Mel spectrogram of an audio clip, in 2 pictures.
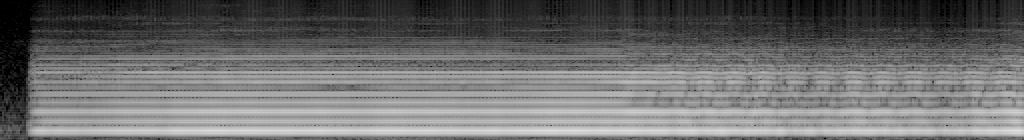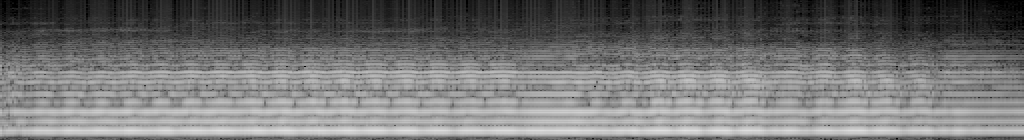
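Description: A single long bowed note on a string instrument, held straight at first and then played with vibrato whose direction wanders, first below the pitch and then above it, so the intonation sounds unstable and messy. There is a short break in the tone about five seconds in, and the wobble grows stronger in the second half.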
